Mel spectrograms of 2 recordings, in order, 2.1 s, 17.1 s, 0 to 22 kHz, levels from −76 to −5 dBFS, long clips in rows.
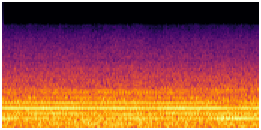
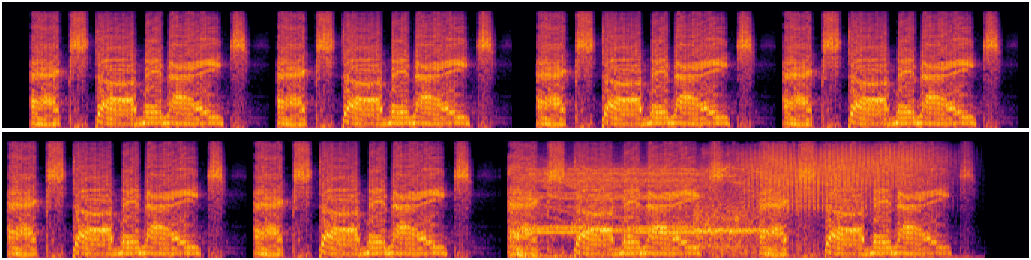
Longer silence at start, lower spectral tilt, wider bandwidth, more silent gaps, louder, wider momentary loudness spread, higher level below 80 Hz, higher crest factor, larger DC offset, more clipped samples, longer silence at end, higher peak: second, 0 s vs 0.25 s; first, -8 dB/octave vs -2 dB/octave; second, 10.5 kHz vs 16 kHz; second, none vs 4.26-4.44 s, 8.48-8.59 s; first, -9 LUFS vs -12 LUFS; second, 1 LU vs 6 LU; first, -24 dBFS vs -38 dBFS; second, 8 dB vs 14 dB; neither; first, 1% vs under 0.1%; second, 0 s vs 0.45 s; about the same, 0 dBFS vs 0 dBFS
